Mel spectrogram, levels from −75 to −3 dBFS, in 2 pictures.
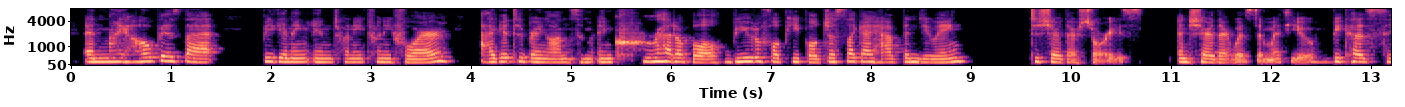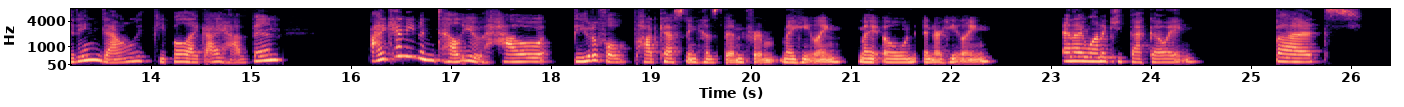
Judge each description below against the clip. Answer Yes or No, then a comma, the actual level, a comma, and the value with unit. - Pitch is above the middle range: Yes, high, 195 Hz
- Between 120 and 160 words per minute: Yes, average, 150 wpm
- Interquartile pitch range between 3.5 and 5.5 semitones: No, average, 2.8 semitones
